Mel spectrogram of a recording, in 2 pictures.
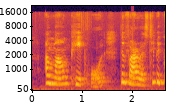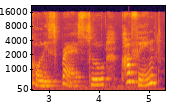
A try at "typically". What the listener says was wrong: Okay, typically. Không, mình không bao giờ nói chậm nó thành typically nhá. Mà mình nói luôn thành typically. Typically. Không phải 4 mà là 3. 3 âm trong đấy. Typically. Nghe lại nào, hình như bạn nói sai từ through.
